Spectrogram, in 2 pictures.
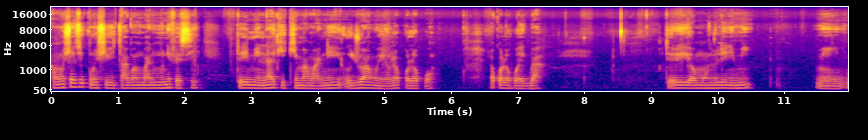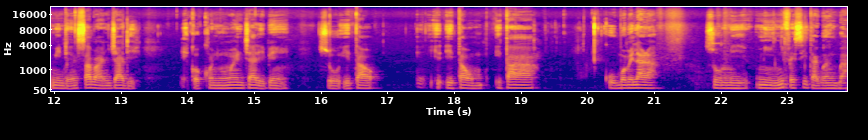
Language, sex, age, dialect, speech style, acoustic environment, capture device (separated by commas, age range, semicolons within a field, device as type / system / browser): Yoruba, male, 18-24, Nigeria - Lagos Yoruba, relaxed, people talking; nature, mobile / Linux / Chrome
